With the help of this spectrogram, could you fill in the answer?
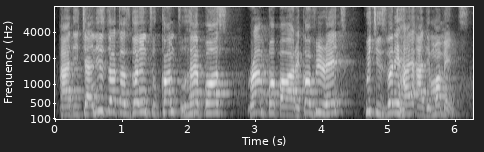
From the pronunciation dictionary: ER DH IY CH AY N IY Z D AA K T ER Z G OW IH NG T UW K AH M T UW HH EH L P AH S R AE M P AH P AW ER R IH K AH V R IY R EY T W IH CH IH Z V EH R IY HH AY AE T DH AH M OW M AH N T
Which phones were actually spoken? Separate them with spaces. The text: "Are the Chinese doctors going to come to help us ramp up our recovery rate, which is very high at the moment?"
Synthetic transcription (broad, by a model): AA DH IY CH AY N IY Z D AA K T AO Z G OW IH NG T UW K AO M T UW HH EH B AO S R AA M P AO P AW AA R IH K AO V R IY R EY T W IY CH IH Z V EH R IY HH AY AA T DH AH M OW M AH N T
